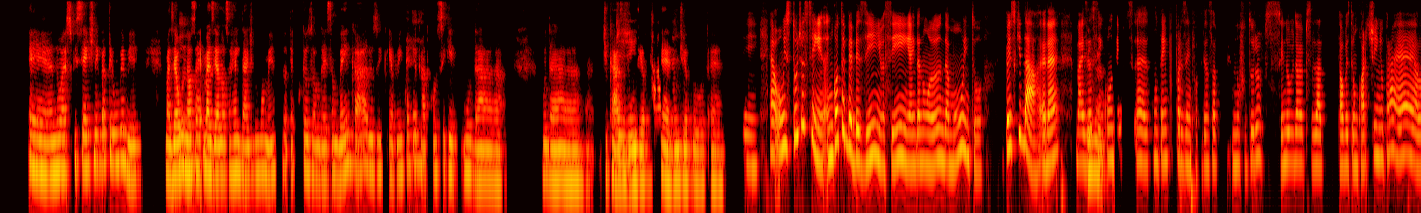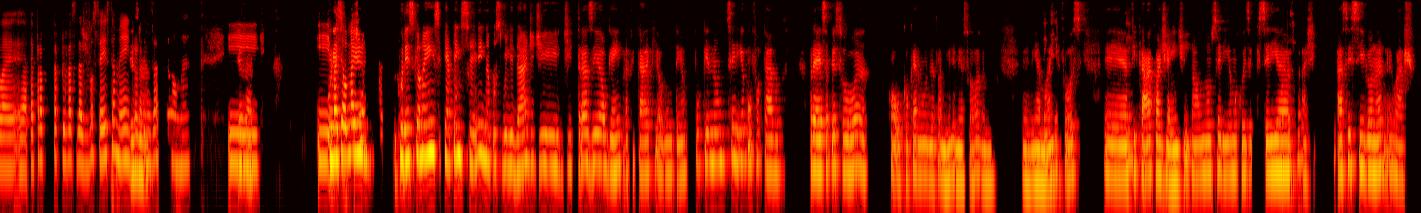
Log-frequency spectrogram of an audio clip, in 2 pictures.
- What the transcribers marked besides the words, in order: tapping
- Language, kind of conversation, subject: Portuguese, advice, Como posso lidar com a incerteza e com mudanças constantes sem perder a confiança em mim?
